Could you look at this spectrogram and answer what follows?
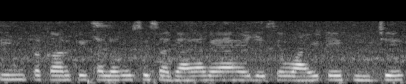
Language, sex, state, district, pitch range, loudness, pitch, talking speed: Hindi, female, Maharashtra, Mumbai Suburban, 195-210 Hz, -15 LUFS, 205 Hz, 190 wpm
